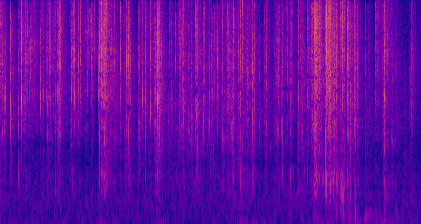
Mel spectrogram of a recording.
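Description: Crinkling and rustling of a trading-card pack's plastic wrapper being handled, irregular throughout, with a louder stretch of crinkles about five seconds in.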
